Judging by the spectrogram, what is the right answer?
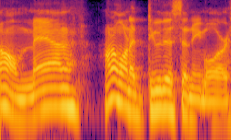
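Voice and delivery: ordinary delivery

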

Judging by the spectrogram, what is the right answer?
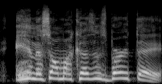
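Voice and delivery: very high-pitched, excited, blurted yell. Speaker retelling a moviegoer yelling during the trailers, retelling a moviegoer's yell. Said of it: "one of them yells".

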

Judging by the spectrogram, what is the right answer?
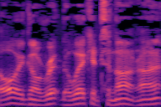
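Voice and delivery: put-on Cockney accent. Joking that a phrase sounds like Cockney slang: Cockney accent. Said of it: "it sounds like a Cockney thing".

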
